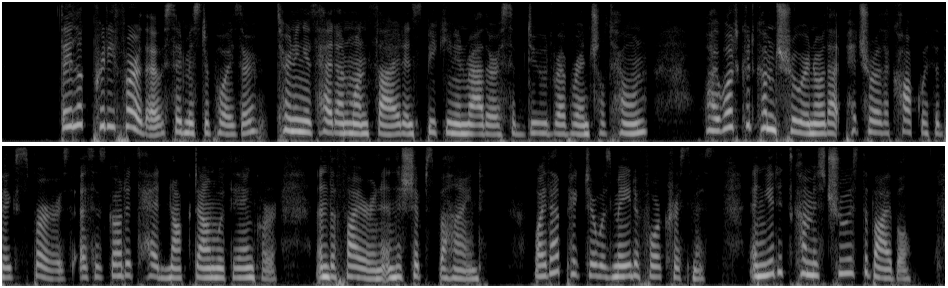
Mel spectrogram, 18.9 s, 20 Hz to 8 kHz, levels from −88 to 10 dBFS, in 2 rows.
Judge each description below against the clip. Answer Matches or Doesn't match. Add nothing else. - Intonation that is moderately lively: Matches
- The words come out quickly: Matches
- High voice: Matches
